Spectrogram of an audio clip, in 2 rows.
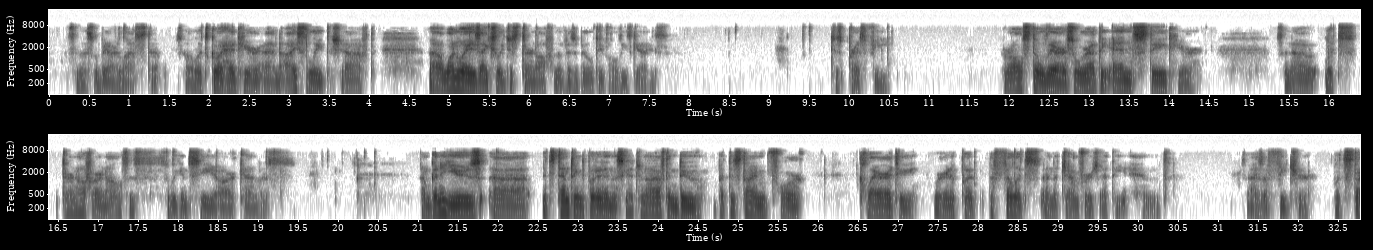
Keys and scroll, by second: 8.2 v.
